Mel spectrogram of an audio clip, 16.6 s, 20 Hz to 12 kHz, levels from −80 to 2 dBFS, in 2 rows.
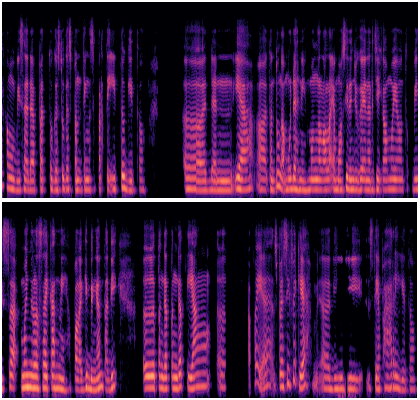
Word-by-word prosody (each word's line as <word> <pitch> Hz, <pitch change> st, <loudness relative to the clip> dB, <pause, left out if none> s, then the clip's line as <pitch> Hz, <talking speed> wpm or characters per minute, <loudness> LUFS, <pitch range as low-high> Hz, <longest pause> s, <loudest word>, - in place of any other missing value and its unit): kamu 190 Hz, -3 st, +1 dB
bisa 160 Hz, +2 st, -3 dB
dapat 160 Hz, +1 st, -2 dB
tugas-tugas 175 Hz, +1 st, -3 dB
penting 170 Hz, 0 st, -1 dB
seperti 175 Hz, -1 st, -7 dB
itu 175 Hz, +4 st, -4 dB, 0.2 s
gitu, 160 Hz, +1 st, -8 dB, 0.9 s
eee, 180 Hz, -4 st, +1 dB
dan 160 Hz, -1 st, 0 dB, 0.4 s
ya, 175 Hz, +2 st, +3 dB
eee, 175 Hz, 0 st, -1 dB
tentu 170 Hz, +3 st, -3 dB
enggak 190 Hz, -4 st, 0 dB
mudah 180 Hz, -1 st, +3 dB
nih 165 Hz, -1 st, -2 dB
mengelola 170 Hz, 0 st, +1 dB
emosi 165 Hz, +1 st, -1 dB
dan 175 Hz, -, +3 dB
juga 170 Hz, +1 st, 0 dB
energi 170 Hz, +1 st, -1 dB
kamu 170 Hz, +1 st, -2 dB
ya 170 Hz, -, -2 dB
untuk 170 Hz, -, -17 dB
bisa 190 Hz, +4 st, 0 dB
menyelesaikan 200 Hz, -1 st, +5 dB
nih 175 Hz, -2 st, +2 dB
apalagi 175 Hz, +2 st, 0 dB
dengan 175 Hz, +5 st, +4 dB
tadi, 190 Hz, +7 st, 0 dB, 0.6 s
eee, 200 Hz, +1 st, +7 dB
tenggat-tenggat 195 Hz, +2 st, +2 dB
yang, 200 Hz, +3 st, +4 dB, 0.4 s
eee, 210 Hz, -1 st, -7 dB, 0.5 s
apa 295 Hz, -, -8 dB
ya -, -, -1 dB, 0.2 s
spesifik 240 Hz, +8 st, -3 dB
ya, 250 Hz, -, -7 dB
eee, 190 Hz, -6 st, -5 dB
di 185 Hz, -, -1 dB, 0.2 s
di 185 Hz, -, -1 dB, 0.4 s
setiap 185 Hz, -1 st, -3 dB
hari 200 Hz, +1 st, -1 dB
gitu, 170 Hz, +1 st, -10 dB
180 Hz, 160 wpm, -24 LUFS, 170-200 Hz, 0.9 s, eee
